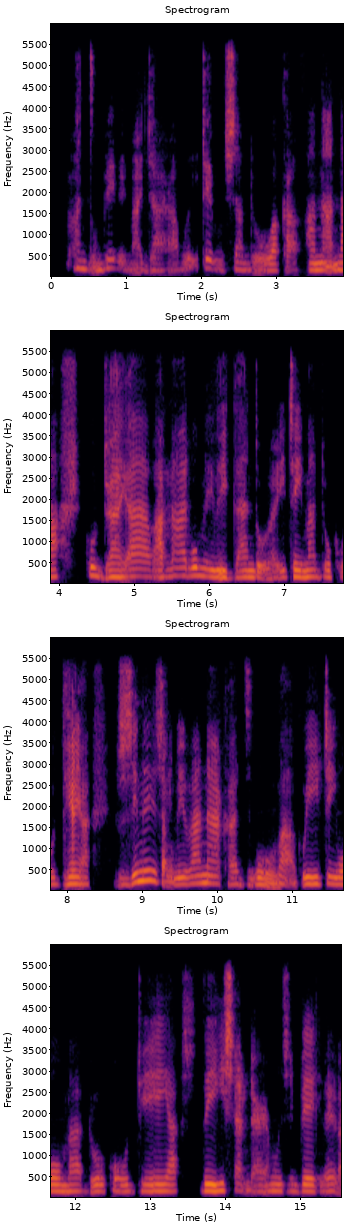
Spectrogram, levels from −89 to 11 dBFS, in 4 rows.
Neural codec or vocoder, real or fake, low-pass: codec, 16 kHz, 0.5 kbps, X-Codec, HuBERT features, trained on LibriSpeech; fake; 5.4 kHz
